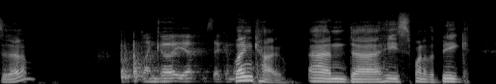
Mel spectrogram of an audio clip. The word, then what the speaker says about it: Blencowe: How do you pronounce it, Adam? Blencowe, yep, second one.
